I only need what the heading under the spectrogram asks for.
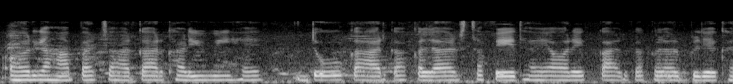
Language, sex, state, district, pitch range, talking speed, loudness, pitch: Hindi, female, Himachal Pradesh, Shimla, 195-205 Hz, 170 wpm, -16 LUFS, 200 Hz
